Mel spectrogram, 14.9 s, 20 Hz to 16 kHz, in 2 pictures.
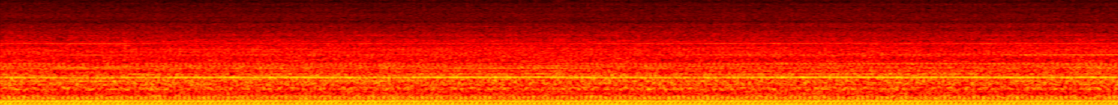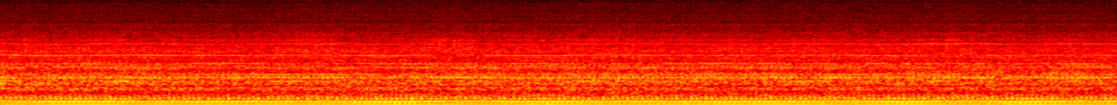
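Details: Honda EM6500SX electric-start generator, choke open, suspected overfilled oil or stuck carb needle valve, running a heat gun through an amp/watt meter: holds a steady, even drone with no surging, misfires or knocks; running healthy under light load.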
